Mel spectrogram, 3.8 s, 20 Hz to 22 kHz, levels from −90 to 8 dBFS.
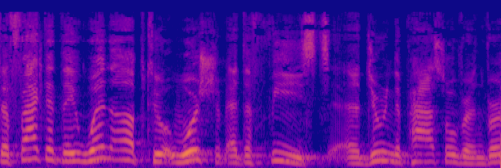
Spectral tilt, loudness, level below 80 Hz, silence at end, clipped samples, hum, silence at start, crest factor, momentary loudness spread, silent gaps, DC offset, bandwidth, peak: -4 dB/octave; -36 LUFS; -76 dBFS; 0 s; under 0.1%; none; 0 s; 18 dB; 9 LU; none; under 0.1%; 16.5 kHz; -18 dBFS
